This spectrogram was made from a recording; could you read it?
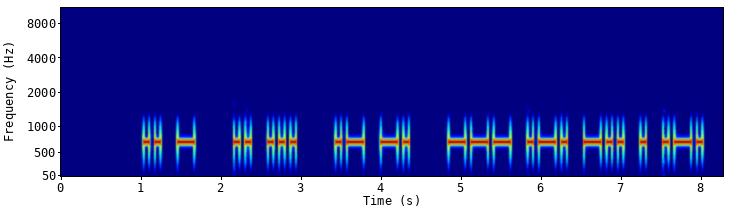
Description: Morse code, heard as a keyed tone, about 17 wpm, 700 Hz. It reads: IT IS AN ORDER
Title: Sentences from Top 1000 Words - Review Part 2 - 17wpm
